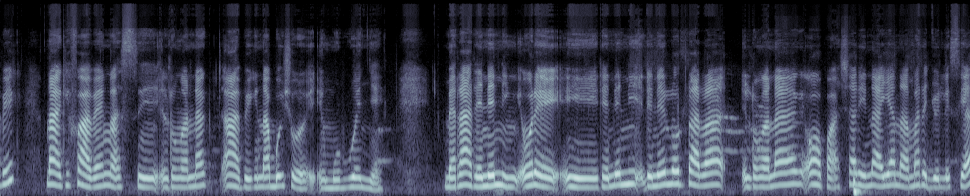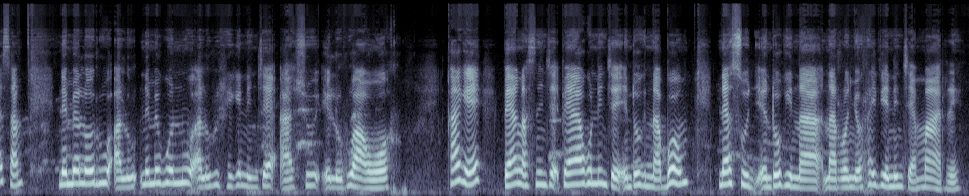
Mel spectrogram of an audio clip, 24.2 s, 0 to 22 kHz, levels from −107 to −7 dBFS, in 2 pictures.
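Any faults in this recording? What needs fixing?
Nothing needs fixing, since no faults can be heard in this speech recording. The Opus voice compression is working as expected, with content reaching up to about 20.2 kHz and only light coding traces, which fits a hybrid fullband setting at around 24 kbps.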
